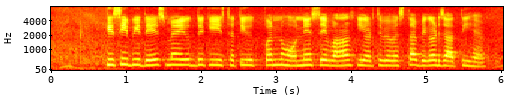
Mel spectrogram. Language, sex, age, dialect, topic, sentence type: Hindi, female, 18-24, Kanauji Braj Bhasha, banking, statement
